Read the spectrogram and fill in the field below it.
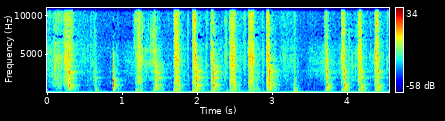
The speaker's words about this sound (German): Dann die Zwiebeln in Scheiben schneiden.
